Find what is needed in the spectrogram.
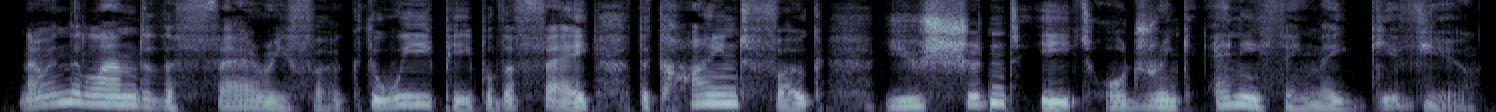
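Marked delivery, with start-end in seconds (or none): none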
